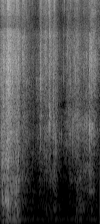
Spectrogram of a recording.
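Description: Plastic packaging of frozen raw dog food crinkling and rustling as a pack is lifted out of a cardboard box, loudest in the first half second and fainter after.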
